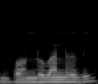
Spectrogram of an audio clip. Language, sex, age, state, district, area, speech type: Assamese, male, 18-30, Assam, Dibrugarh, rural, spontaneous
